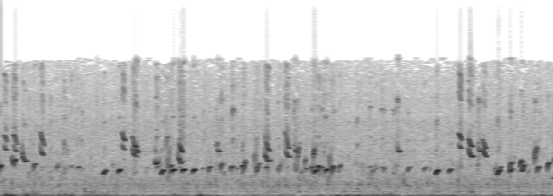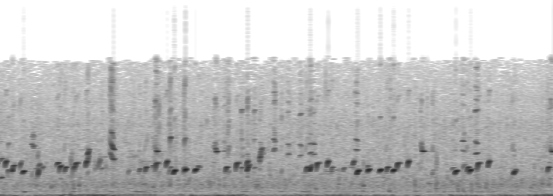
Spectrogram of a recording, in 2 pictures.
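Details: Long, busy twitter of a goldfinch near a waterfall, with rapid high chirps and liquid trills running without pause over a continuous background of falling water.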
